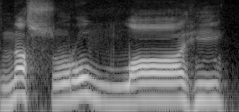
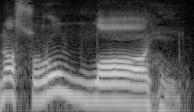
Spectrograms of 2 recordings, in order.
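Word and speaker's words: نصر الله: So the rule is, if there is a fatha or a dhamma appearing before, Allah's name would be pronounced with a round sound. So the correct pronunciation in this formation is Nasrullahi as opposed to Nasrullahi.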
